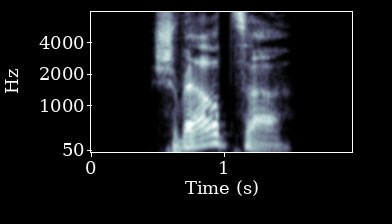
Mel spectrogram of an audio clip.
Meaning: comparative degree of schwarz
- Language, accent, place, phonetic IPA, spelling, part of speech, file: German, Germany, Berlin, [ˈʃvɛʁt͡sɐ], schwärzer, adjective, De-schwärzer.ogg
